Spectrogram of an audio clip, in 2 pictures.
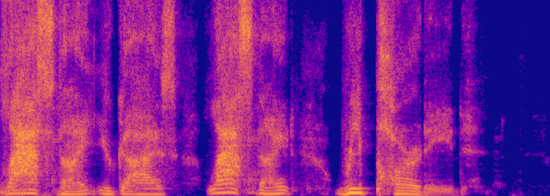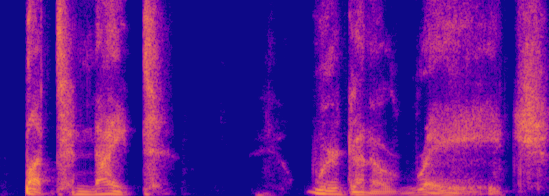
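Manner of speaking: all-excited cartoon character voice, drawn out. Retelling what an excited friend announced to everyone: imitating excited Steve. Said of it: "he was all excited, you know, like, i-, i-, like an a-, animation character".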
